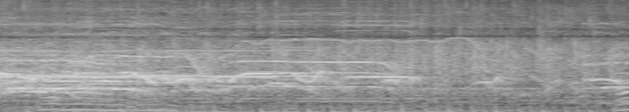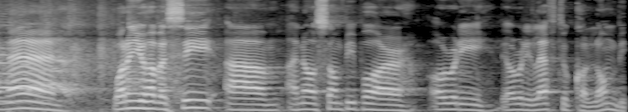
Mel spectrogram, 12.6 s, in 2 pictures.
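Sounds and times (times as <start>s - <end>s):
audience applause: 0.0s - 8.2s
speech: 7.5s - 12.5s.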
